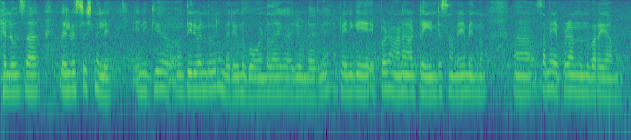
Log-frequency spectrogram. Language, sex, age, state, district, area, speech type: Malayalam, female, 45-60, Kerala, Kottayam, rural, spontaneous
